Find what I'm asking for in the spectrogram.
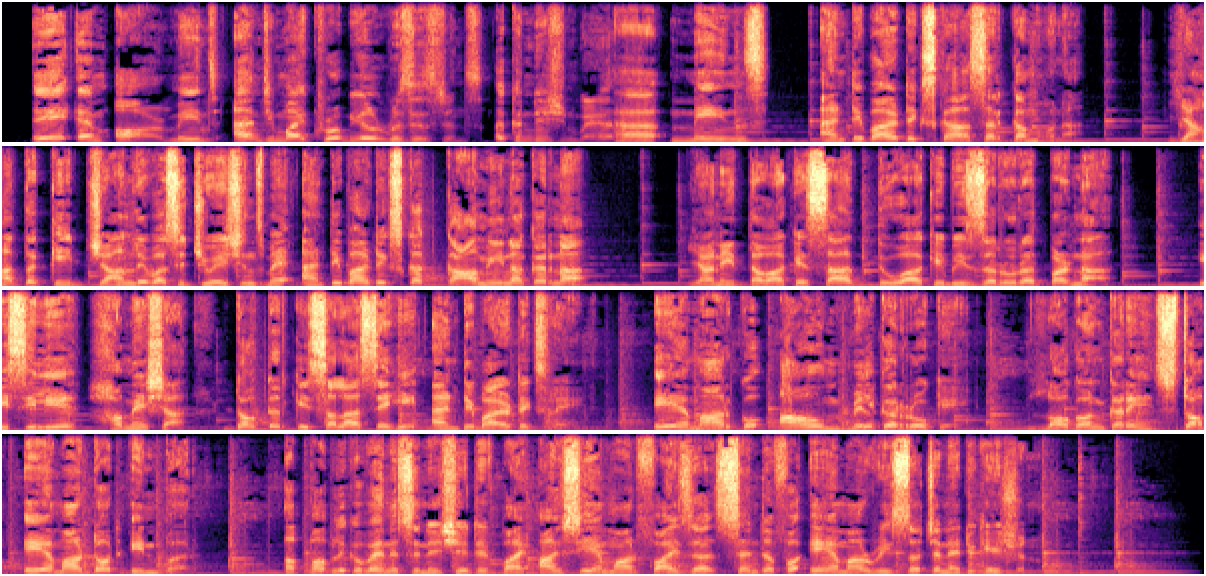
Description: Audio interviews and radio clips, offering health information and glimpses into the diverse facets of ICMR's work.
AIR talk : Awareness of Ebola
